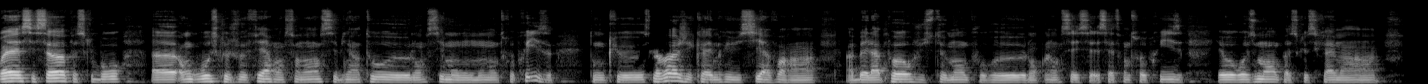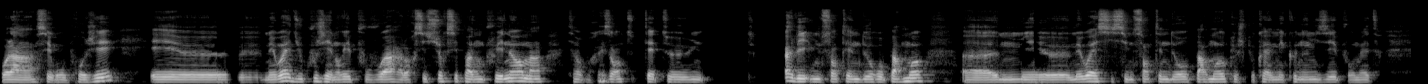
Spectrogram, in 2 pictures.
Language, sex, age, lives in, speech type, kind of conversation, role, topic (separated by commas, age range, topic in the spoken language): French, male, 18-19, France, conversation, advice, user, Comment puis-je réduire mes dépenses superflues sans trop me priver ?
